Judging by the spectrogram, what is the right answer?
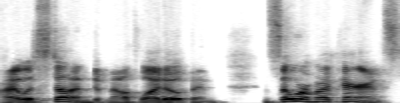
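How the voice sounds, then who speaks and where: Using an ordinary speaking voice, a man talks at a moderate pace with lively intonation. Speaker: podcast co-host. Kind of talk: casual chat.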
